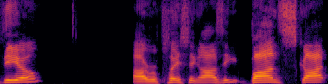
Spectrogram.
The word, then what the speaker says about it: Dio: so far number five Ronnie James Devo as you first pronounced Ronnie James Dio uh replacing Ozzy Bond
